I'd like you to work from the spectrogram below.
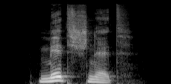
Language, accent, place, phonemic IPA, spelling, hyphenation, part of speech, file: German, Germany, Berlin, /ˈmɪtˌʃnɪt/, Mitschnitt, Mit‧schnitt, noun, De-Mitschnitt.ogg
- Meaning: recording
